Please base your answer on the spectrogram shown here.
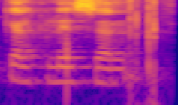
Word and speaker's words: calculation: Notice that information and calculation are pronounced with the stress in the third syllable. That is, we say the third syllable more strongly than the others. Information, calculation.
